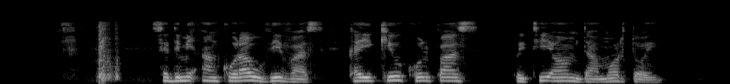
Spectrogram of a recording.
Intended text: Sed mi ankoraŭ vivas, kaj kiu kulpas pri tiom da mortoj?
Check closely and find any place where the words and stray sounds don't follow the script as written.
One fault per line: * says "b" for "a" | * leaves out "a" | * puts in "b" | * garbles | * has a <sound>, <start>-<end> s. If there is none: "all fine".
* has a thud, 0.9-1.2 s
